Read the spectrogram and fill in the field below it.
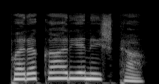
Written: ಪರಕಾರ್ಯನಿಷ್ಠ

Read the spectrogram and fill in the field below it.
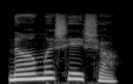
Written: ನಾಮಶೇಷ

